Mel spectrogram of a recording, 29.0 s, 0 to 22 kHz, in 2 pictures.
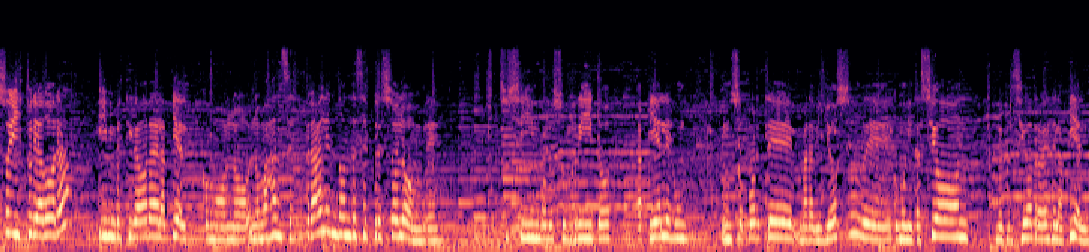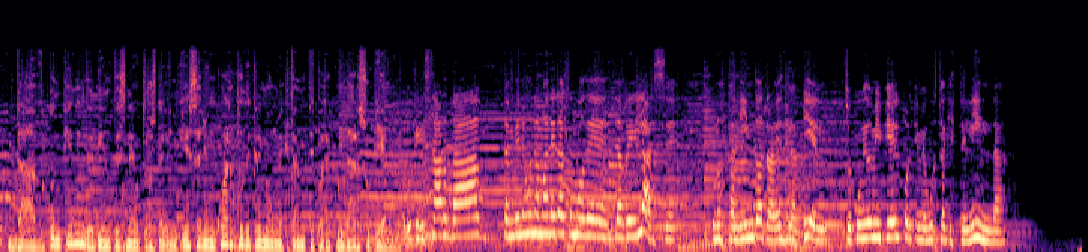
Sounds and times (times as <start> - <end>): Music: 0.0 - 28.9
Speech: 6.7 - 28.0.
